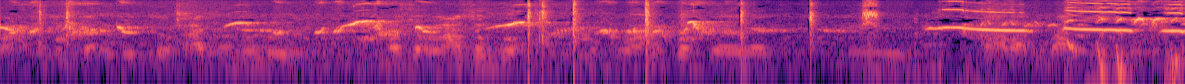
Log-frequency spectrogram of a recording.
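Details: Wild white-rumped shama singing lively in its natural habitat: a busy, varied run of clear rising whistles and short chirps, with sharp clicks and other overlapping bird notes in the background.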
